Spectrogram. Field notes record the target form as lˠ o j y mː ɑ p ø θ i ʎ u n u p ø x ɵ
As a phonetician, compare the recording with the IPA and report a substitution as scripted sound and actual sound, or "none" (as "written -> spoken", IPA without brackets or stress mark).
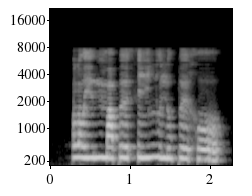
ɵ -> o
